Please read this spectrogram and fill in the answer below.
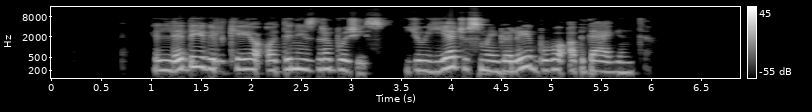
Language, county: Lithuanian, Kaunas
